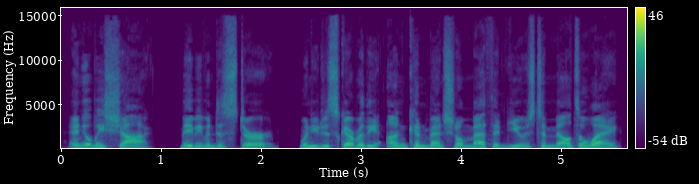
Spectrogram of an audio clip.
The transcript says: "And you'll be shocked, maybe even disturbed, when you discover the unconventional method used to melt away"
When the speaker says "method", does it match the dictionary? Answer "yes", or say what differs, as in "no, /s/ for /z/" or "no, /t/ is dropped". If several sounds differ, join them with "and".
yes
